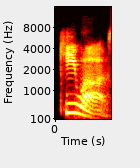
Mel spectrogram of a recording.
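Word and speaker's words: kehwa: Oh, the book says it's pronounced Kiwa. So pronunciation, E is in key, A is in father, accent key, and pronounced Kiwa. – So like kiwi, but Kiwa.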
